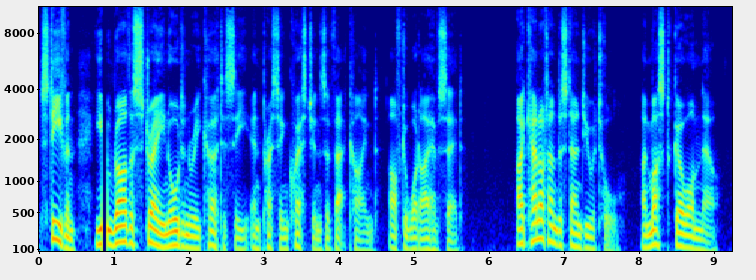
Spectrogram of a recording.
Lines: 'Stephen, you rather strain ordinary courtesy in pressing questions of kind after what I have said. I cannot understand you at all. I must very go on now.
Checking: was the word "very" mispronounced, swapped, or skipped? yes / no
yes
